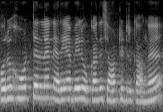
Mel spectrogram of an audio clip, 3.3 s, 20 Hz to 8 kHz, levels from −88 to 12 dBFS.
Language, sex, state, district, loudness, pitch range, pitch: Tamil, female, Tamil Nadu, Kanyakumari, -14 LUFS, 245-280 Hz, 260 Hz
